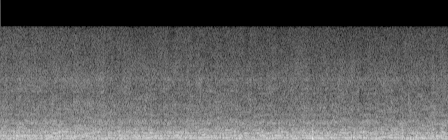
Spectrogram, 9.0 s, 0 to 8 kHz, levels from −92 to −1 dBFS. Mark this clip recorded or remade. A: remade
